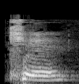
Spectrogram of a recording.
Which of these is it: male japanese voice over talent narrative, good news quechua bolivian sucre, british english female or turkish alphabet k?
turkish alphabet k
